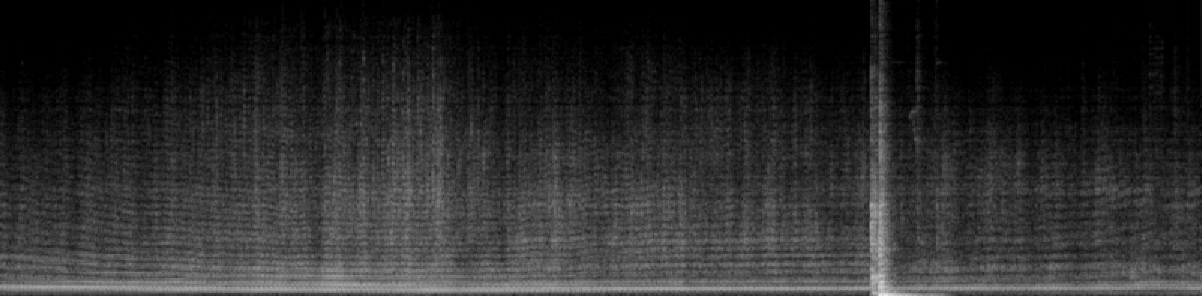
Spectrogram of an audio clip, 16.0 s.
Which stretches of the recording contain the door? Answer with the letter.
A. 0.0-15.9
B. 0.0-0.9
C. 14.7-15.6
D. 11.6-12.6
D.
